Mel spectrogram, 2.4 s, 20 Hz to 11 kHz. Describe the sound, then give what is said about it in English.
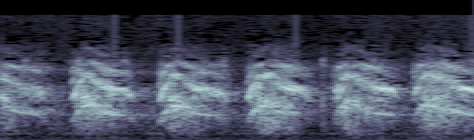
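A mechanical crow on a clock pops out of its crow's nest and caws over and over, six harsh, evenly spaced calls in quick succession as the clock is stuck, loud with no talking. “Because at 3 o'clock, that little crow pops out of the crow's nest and caws 3 times.”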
